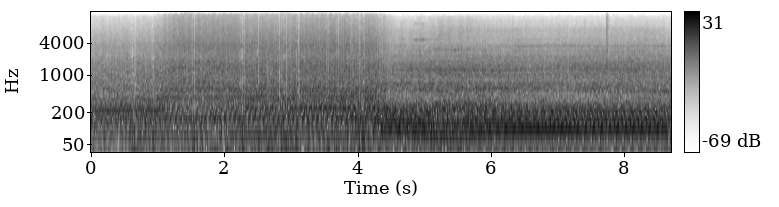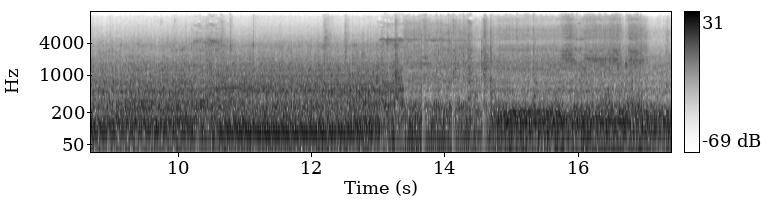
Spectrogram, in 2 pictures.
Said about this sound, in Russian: 45-тонна артустановка здіймає стіну пилу. Бійці мчать на позицію відразу після отримання координат цілі.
